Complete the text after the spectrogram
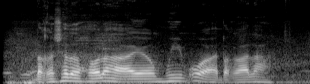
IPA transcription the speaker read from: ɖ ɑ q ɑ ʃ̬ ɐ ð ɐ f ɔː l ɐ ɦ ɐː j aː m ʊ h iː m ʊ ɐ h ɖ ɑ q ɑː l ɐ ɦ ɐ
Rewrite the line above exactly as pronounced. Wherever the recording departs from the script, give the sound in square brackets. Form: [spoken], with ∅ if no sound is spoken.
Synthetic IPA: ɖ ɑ q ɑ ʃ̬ ɐ ð ɐ [ħ] ɔː l ɐ ɦ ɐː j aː m ʊ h iː m ʊ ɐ h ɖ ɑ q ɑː l ɐ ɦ ɐ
